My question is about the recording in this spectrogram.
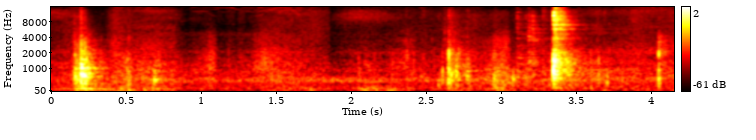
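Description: A few short knocks and clinks of a metal spoon against a glass mixing bowl of raw meatball mixture, one shortly after the start and two near the end, the last the loudest.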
